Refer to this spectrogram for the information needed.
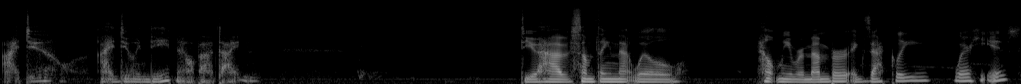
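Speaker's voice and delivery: very quiet, close-in, seductive sultry whisper. Game master voicing a waitress leaning close to a player, sultry whisper. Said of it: "close and whispers in your ear".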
